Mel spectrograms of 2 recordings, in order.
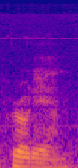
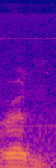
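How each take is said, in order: First: The name is said the American way. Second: The name is said the European way. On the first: "Americans tend to pronounce it Rodan" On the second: "Europeans tend to pronounce it Rodin"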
